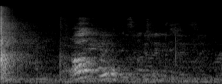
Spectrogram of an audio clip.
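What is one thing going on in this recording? Practice swords clack together.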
